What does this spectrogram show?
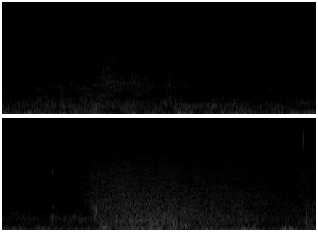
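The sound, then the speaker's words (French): Ocean waves roll in and recede with a steady wash, swelling into a louder, broad surge of surf partway through, with some wind rumble underneath and no voices. “Et puis vous allez vous laisser bercer par le mouvement des vagues qui vont et qui viennent tout comme votre respiration.”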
